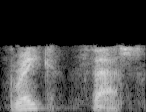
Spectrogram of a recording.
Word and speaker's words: breakfast: 那把 the 去掉，然后呢就变成 break fast 合在一起，念成 breakfast, 那个 fast 反而念成 first。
